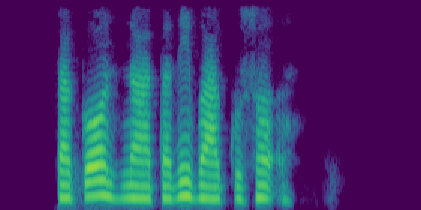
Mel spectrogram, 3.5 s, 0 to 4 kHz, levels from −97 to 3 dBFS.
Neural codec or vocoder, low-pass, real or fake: none; 3.6 kHz; real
